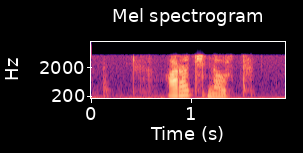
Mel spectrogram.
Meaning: leader, chief
- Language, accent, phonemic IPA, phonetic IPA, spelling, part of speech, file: Armenian, Eastern Armenian, /ɑrɑt͡ʃʰˈnoɾtʰ/, [ɑrɑt͡ʃʰnóɾtʰ], առաջնորդ, noun, Hy-առաջնորդ.ogg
